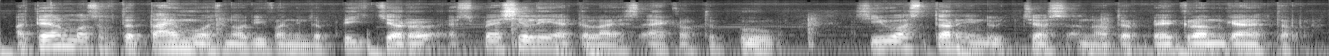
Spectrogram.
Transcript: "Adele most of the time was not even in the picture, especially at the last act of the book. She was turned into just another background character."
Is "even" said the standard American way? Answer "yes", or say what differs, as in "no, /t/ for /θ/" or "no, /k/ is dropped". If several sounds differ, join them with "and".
no, /f/ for /v/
